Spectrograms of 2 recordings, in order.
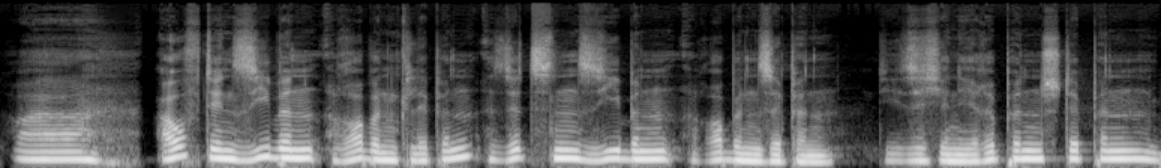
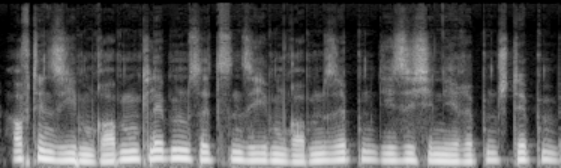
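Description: First: It is spoken at a slower, careful pace. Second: It is spoken at a faster pace. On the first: "Das müsstest du natürlich jetzt noch doppelt so schnell" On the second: "Aber ich müsste es jetzt noch schneller sprechen"

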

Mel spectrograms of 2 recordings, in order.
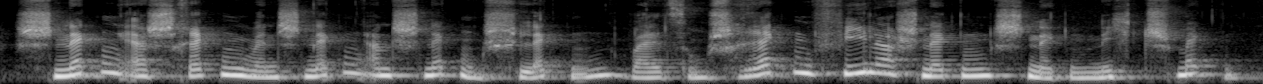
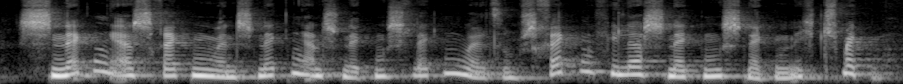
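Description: First: It is said at a normal speed. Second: It is said at a faster speed.

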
